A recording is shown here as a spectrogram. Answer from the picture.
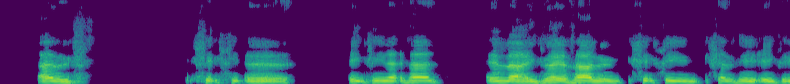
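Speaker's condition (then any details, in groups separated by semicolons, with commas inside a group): Moebius syndrome; severe nerve damage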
